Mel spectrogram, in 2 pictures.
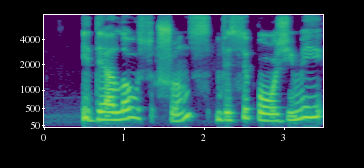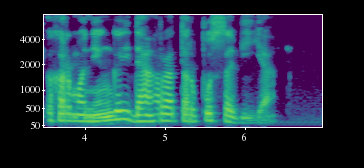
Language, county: Lithuanian, Panevėžys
